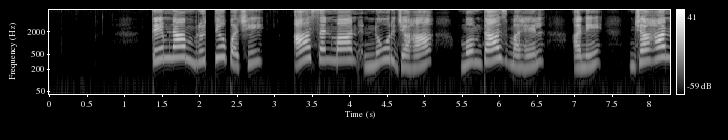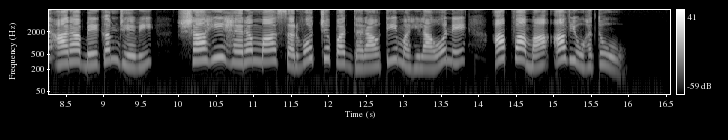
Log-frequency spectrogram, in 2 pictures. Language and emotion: Gujarati, neutral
